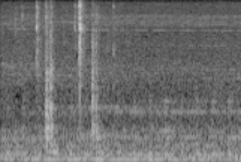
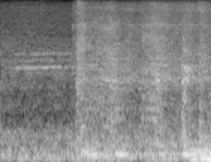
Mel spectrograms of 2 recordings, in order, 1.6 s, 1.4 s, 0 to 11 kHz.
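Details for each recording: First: Tata Ace Gold with the dynamo indicator not lighting and the battery at 12.33 V: a few sharp dry clicks at the key with no cranking, as the relay cuts out. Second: Tata Ace Gold diesel with new combination switch: quiet, then with the clutch pressed the starter catches and the engine fires within about a second; normal start.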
